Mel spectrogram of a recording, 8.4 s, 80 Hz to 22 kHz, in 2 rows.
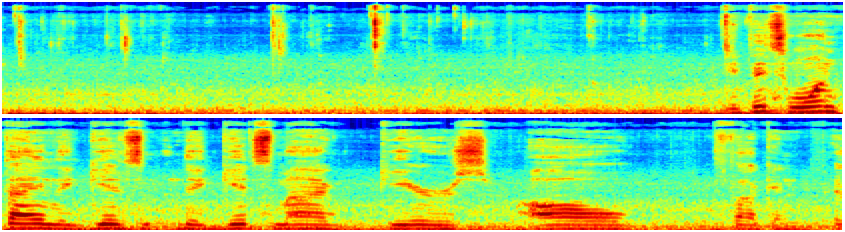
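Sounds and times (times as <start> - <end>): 
person imitating loud wet open-mouth chewing: 0.0 - 3.8
steady low rumble: 0.0 - 8.4
speech: 3.7 - 8.4.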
